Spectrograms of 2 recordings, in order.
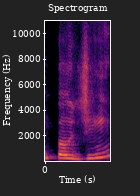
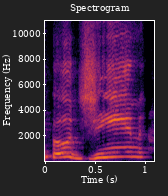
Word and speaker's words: Beaujean: and so i'm so delighted to welcome beaujean is that the correct pronunciation that absolutely works beaujean how in the world are you today i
